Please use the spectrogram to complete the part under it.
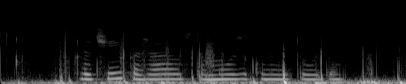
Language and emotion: Russian, sad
